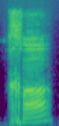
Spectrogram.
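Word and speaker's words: خ: Kemudian huruf kha, khi, khu, akh. Kho, Hi, Hu, Ah. Ya, huruf kha dia ada seperti garukan. Ya, para ulama menyebutkan hikkah.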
